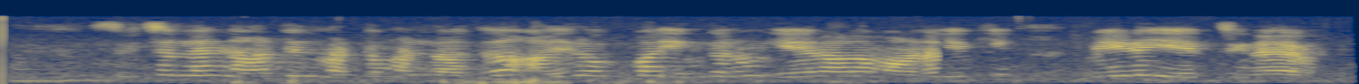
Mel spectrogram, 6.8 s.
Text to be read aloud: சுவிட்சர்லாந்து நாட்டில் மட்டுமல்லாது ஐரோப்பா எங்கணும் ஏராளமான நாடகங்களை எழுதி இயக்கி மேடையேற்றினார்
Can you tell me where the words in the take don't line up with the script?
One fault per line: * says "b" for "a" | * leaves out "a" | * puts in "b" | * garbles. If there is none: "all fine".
* leaves out "நாடகங்களை எழுதி"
